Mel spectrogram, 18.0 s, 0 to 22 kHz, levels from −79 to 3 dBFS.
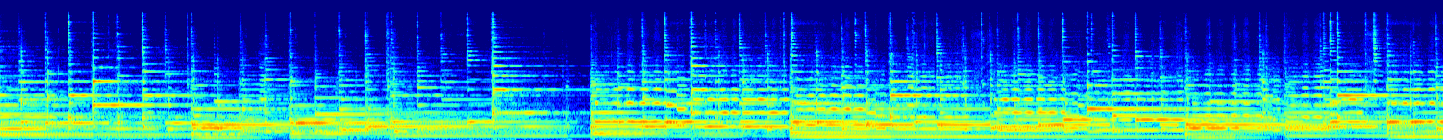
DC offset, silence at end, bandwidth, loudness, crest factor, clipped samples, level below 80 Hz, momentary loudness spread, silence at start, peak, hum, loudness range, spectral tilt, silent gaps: under 0.1%; 0 s; 15.5 kHz; -21 LUFS; 14 dB; under 0.1%; -54 dBFS; 6 LU; 0 s; -6 dBFS; none; 4 LU; -5.5 dB/octave; none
